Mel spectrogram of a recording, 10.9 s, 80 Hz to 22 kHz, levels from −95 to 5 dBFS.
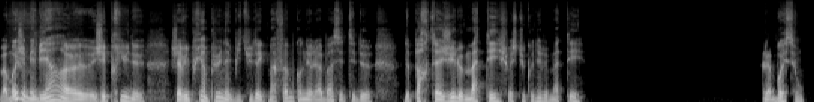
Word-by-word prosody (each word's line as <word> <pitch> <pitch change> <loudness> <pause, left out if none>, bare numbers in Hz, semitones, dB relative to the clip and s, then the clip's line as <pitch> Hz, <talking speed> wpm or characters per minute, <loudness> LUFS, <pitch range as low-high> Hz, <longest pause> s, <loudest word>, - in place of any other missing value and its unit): Bah - - 0
moi, - - +5
j'aimais 135 - +3
bien, 140 +6 +4
heu, 105 -4 +3
j'ai 105 +3 +1
pris 160 +9 -5
une 110 -10 0 0.3
j'avais 110 +3 +4
pris 165 - -2
un 150 - +2
peu 150 +6 -3
une 135 -6 +2
habitude 105 +5 -4
avec 110 -5 0
ma 100 - -3
femme 125 +8 -2
quand 115 - -4
on - - 0
est 105 - +1
là-bas, 95 -1 -3
c'était 100 +1 -8
de 95 -2 -4 0.4
de - - -3
partager 110 +5 +2
le 120 -5 +5
maté. 115 +4 +2
Je 130 - -8
sais - - -7
pas 105 - -4
si 105 - -12
tu 110 - -10
connais 125 +3 -5
le 115 - -4
maté? 100 - -6 2.4
La 110 -3 0
boisson. 110 - -1
110 Hz, 205 wpm, -25 LUFS, 105-125 Hz, 2.4 s, moi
